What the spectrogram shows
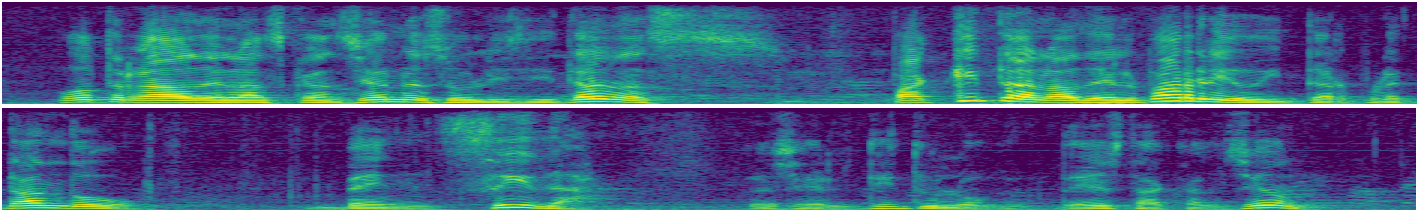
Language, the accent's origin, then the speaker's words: Spanish; Guatemala; Equivocadamente se piensa que nos dicen chapines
